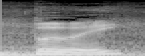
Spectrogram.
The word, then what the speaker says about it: buoy: pull the line from the boy or buoy as you Americans say so we have two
